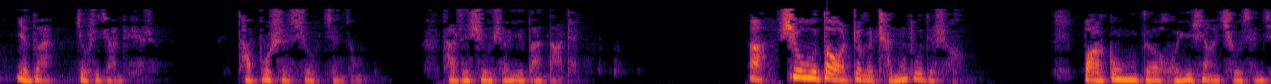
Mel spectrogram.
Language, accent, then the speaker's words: Chinese; China; 我们中国人一定是保持身与意像莲花一样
